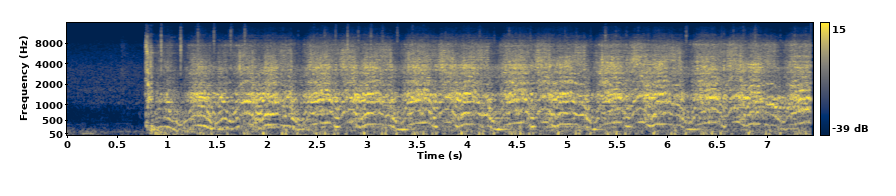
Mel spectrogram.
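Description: A 1968 Chevrolet C30 truck engine, parked for years, cranks and catches after a quiet moment. It settles into a loud, loping idle with an uneven rhythmic beat, and a voice speaks briefly.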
